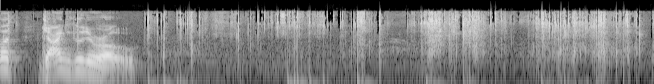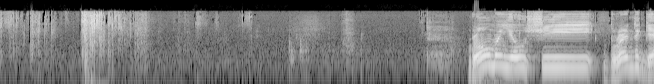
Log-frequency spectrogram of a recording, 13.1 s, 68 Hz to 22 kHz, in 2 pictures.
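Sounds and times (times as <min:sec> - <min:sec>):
cards rustling: 0:00.0 - 0:09.1
foil wrapper crinkling: 0:00.6 - 0:09.1.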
